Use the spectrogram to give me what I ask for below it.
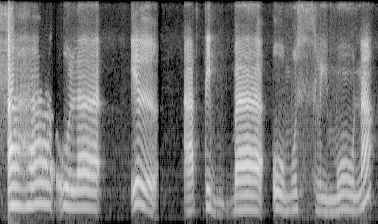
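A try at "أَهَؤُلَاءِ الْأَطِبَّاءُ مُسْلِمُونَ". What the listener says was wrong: Ahaula'il atibba'u muslimuna. Bagus.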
